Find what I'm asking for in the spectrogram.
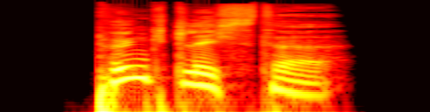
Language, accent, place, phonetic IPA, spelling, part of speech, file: German, Germany, Berlin, [ˈpʏŋktlɪçstə], pünktlichste, adjective, De-pünktlichste.ogg
- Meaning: inflection of pünktlich: 1. strong/mixed nominative/accusative feminine singular superlative degree 2. strong nominative/accusative plural superlative degree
